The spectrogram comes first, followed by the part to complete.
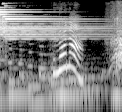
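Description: A bright, bell-like ding that rings on over background music with a steady low beat. About a second and a half in, a short whoop rises and falls in pitch.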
